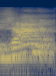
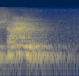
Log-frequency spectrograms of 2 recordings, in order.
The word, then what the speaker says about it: genre: Now, the poetic genre, for example, this confessional. So first we saw the prosodic features. Prosody. Then is genre. G-E-N-R-E. Genre. And it is pronounced like this, no? Genre. Some people say genre.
